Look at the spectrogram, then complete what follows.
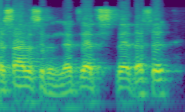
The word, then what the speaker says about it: psilocybin: a trip on mushrooms, psilocybin, or however you pronounce it. Yeah, psilocybin.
